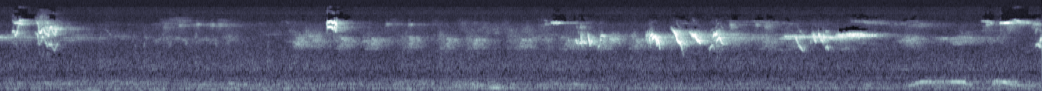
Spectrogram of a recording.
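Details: Dawn chorus by a lake in the Lake District National Park: several distant birds sing thin high chirps and short twittering phrases, with a burst of rapid notes midway and a low steady background hum.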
